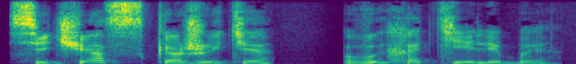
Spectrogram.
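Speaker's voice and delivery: normal talking voice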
